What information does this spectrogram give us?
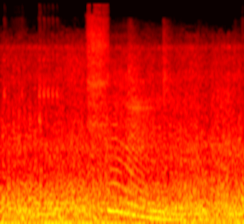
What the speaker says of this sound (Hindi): ये क्या है? एक हेलीकॉप्टर?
